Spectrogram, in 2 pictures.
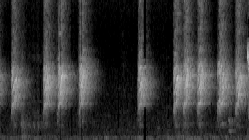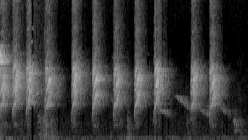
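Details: Captive azulão (ultramarine grosbeak) from a Brazilian breeder chirping in lively clusters of bright notes, a short silence after the first second, and one high thin whistle.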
